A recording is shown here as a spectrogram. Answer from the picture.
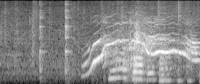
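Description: Cutlets sizzling faintly in a frying pan, with a few light clicks. About halfway through, a toddler lets out a high-pitched squeal that rises and is held for about two seconds, the loudest sound here.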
